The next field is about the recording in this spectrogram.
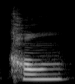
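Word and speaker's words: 空: a role kong when it means empty it's pronounced kong or the when it means air or sky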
